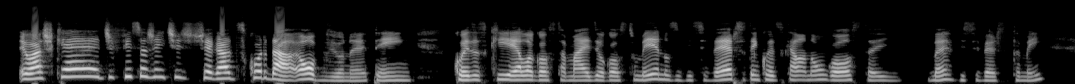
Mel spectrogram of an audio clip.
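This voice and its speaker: With an unremarkable speaking voice at medium pitch, a woman talks at a moderate pace with lively intonation and big swings in loudness, in a dry, close sound with no echo. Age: 20s. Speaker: podcast co-host, streamer. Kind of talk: casual chat.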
